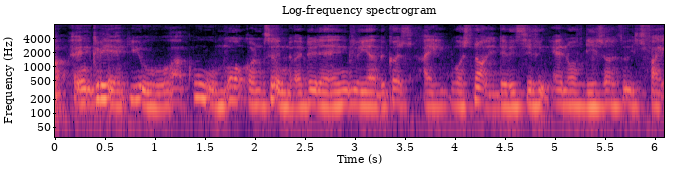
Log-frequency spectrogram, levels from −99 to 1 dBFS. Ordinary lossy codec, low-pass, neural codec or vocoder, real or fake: none; none; codec, 16 kHz, 4 kbps, FunCodec, trained on LibriTTS, 50 frames a second; fake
